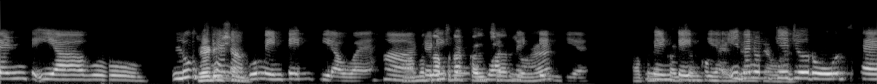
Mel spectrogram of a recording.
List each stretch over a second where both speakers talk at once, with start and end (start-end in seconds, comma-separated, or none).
4.0-5.4, 6.5-8.0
